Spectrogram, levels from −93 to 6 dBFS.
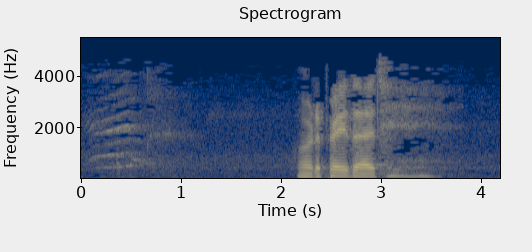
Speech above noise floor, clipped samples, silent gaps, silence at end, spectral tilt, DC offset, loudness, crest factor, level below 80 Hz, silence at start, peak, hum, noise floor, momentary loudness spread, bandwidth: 33 dB; under 0.1%; none; 0.6 s; -8.5 dB/octave; under 0.1%; -28 LUFS; 22 dB; -70 dBFS; 0.1 s; -10 dBFS; none; -60 dBFS; 22 LU; 5 kHz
